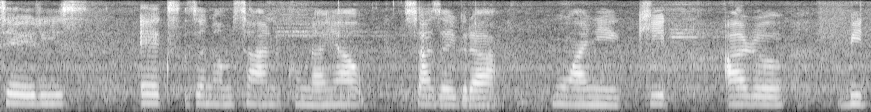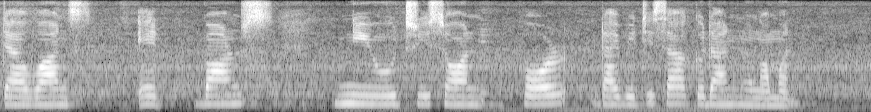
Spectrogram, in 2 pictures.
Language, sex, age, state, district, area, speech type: Bodo, female, 18-30, Assam, Chirang, rural, read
